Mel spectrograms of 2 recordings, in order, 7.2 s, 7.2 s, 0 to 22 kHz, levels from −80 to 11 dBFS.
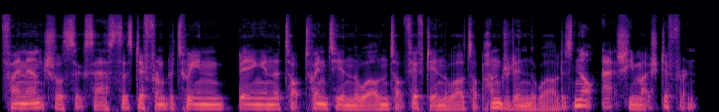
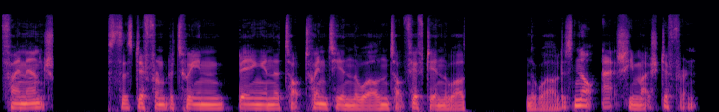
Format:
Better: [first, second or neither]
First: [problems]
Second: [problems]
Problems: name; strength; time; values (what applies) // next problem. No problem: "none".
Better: first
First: none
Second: audio cutting out; at 0.5 s for 0.5 s and at 4.5 s for 0.5 s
